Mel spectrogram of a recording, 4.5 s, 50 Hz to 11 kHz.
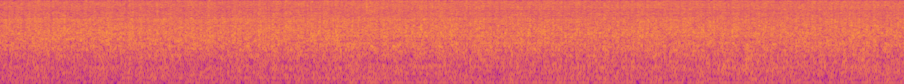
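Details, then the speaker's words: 2013 Infiniti G37 at idle after misfire codes were cleared. A steady idle with a low, uneven lope and cutting out; the misfire code did not return right away. A coil was suggested as the cause, but this is unconfirmed. "As bad as this thing here is cutting out, the misfire should come right on back."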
